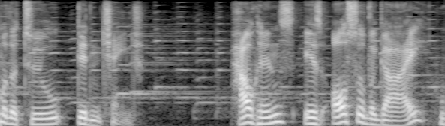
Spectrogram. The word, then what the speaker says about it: Huygens: he was Dutch, and I don't speak Dutch, but I believe his name is actually pronounced Huygens.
